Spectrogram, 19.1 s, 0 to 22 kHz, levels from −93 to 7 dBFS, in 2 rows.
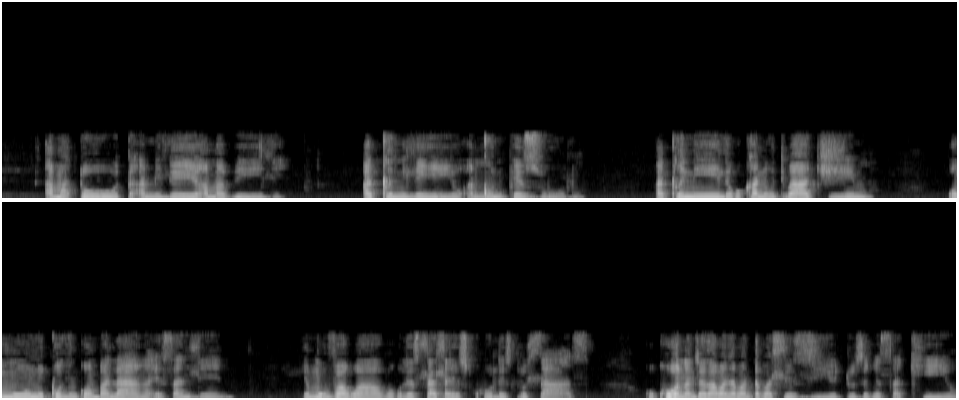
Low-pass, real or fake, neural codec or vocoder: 7.2 kHz; fake; vocoder, 44.1 kHz, 80 mel bands, Vocos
